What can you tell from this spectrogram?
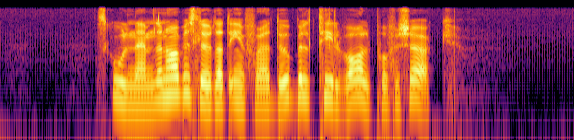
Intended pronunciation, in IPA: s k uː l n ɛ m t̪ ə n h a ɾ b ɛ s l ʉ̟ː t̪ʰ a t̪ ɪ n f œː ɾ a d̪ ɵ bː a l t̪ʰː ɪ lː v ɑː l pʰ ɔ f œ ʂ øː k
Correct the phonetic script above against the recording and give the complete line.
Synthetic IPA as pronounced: s k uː l n ɛ m d̪ ə n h a ɾ b ɛ s l ʉ̟ː t̪ a t̪ ɪ n f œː ɾ a d̪ ɵ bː ə l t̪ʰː ɪ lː v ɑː l pʰ ɔ f œ ʂ øː k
